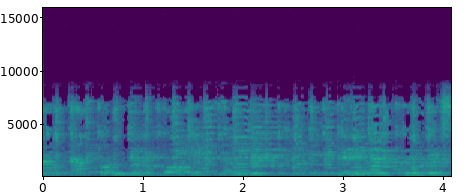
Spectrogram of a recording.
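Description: Salsa music playing with a steady beat.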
